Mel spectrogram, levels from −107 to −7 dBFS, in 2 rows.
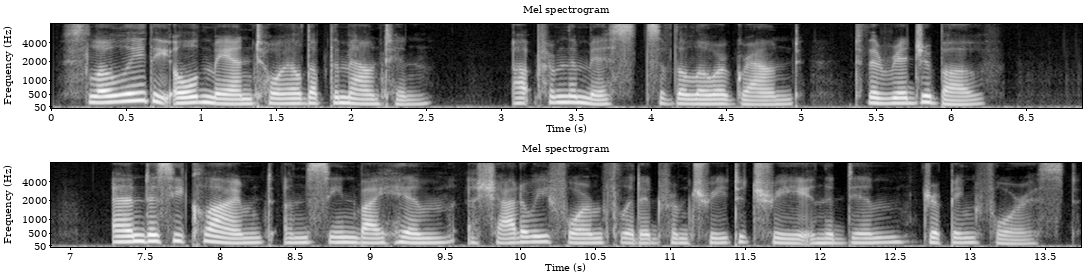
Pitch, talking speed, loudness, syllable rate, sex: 175 Hz, 175 wpm, -19 LUFS, 4.6 syllables/s, female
